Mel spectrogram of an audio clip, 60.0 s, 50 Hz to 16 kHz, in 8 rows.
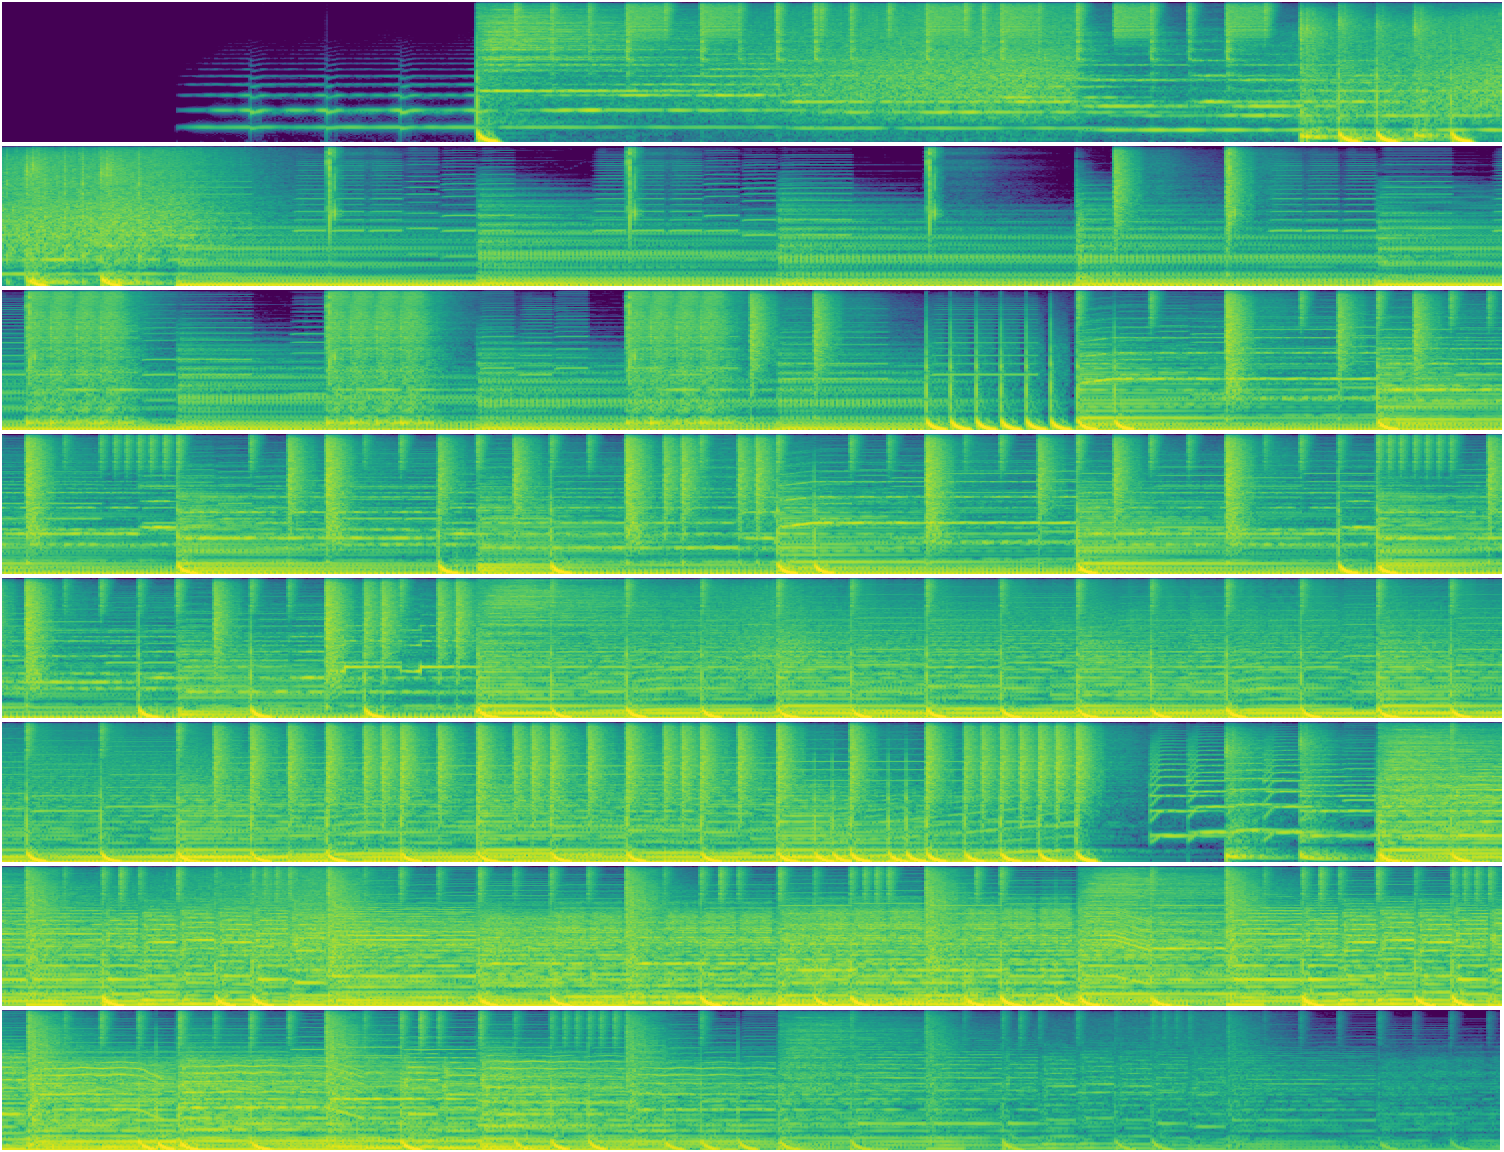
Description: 음정 원키 3:07
장르 가요 구분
